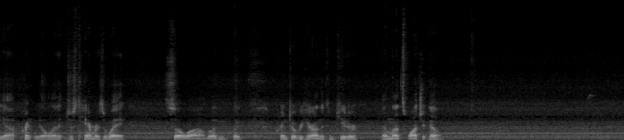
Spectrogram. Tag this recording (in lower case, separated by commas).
speech, printer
